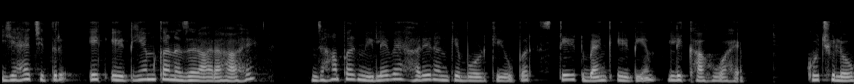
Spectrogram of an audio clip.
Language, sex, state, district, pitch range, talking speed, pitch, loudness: Hindi, female, Bihar, Darbhanga, 175-220 Hz, 195 wpm, 200 Hz, -29 LUFS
